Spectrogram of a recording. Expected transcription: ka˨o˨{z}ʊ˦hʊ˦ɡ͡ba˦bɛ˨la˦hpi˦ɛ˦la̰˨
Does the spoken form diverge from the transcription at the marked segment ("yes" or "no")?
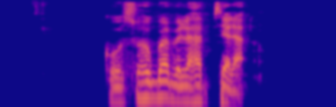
yes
